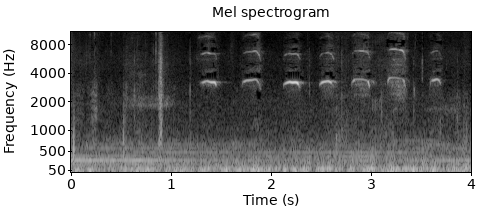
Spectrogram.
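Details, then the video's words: Timid dog, fearful of the leash and sensitive to leash pressure, protesting during a walk: a run of about eight short, shrill, high squeals spaced roughly a third of a second apart over a low background rumble. "Timid dog, afraid of leash, screams and protests."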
